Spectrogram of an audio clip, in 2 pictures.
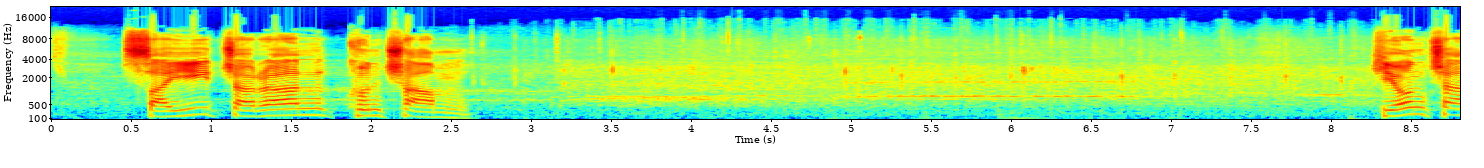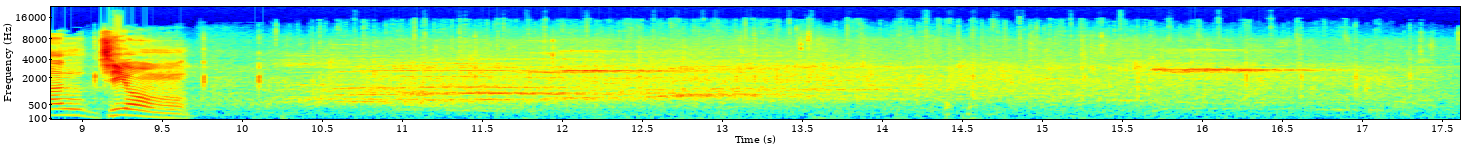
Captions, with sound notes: Sai Charan Kuncham. (attendees cheering and applauding) HyunChan Jeong. (attendees cheering and applauding)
